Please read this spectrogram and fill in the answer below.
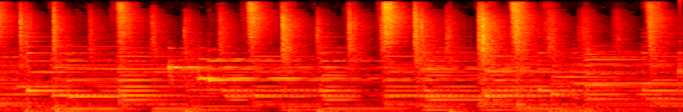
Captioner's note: snaps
